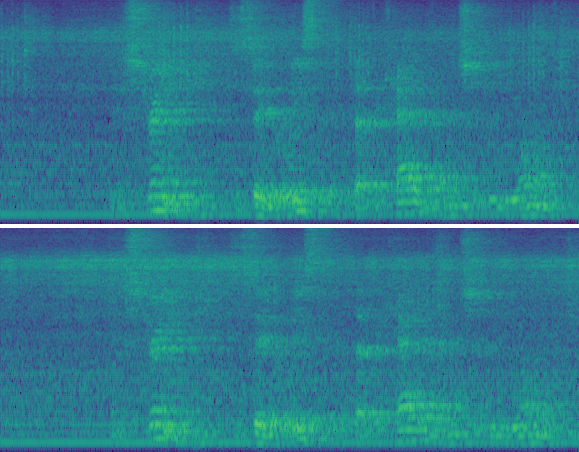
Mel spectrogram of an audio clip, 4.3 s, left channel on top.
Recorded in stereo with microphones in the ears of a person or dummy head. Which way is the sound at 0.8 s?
35° left (ahead or behind).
